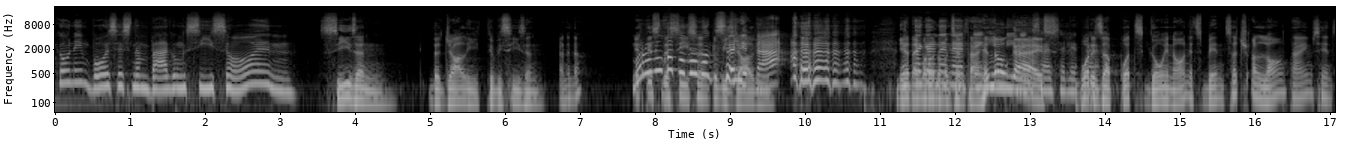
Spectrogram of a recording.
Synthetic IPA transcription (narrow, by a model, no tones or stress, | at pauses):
ɪkɐwnɐjʊŋboːsɛsnɐŋbaːɡoŋsiːson | siːzɔ̃n | d̪ɐd͡ʒalit̪ubisiːzɔ̃n | ʔɐnod̪ɐ | mɐɾoɪod̪ɐsĩmɐɡ̪bisɐld͡ʒɪliaʔ | d̪at̪ajɐmɐɾonnɐmɐnɡsɐlɪt̪a̰hɛloiɡajsassɐlɪt̪wɔaɾɪzɐp̚wɔt̪sɡowɪ̃ŋɔ̃nɪt̪sbɪ̃nsɐt͡ʃɐlɔ̃ŋt̪ãjmsɪ̃ns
